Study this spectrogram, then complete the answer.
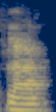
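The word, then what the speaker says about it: flour: जैसे फ्लावर is made from wheat, don't say फ्लोर, इट इज फ्लावर, ये भी इसका प्रोनाउंसिएशन भी फ्लावर ही है।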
